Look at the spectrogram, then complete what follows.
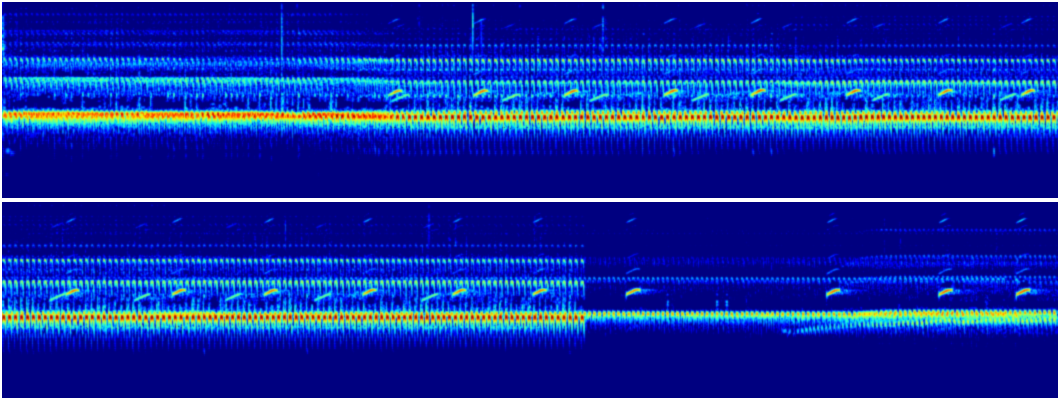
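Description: Loud chorus of frogs calling from a small mud hole. One long, steady trill close by dominates and cuts off about sixteen seconds in. Many short rising peeps repeat behind it, and a quieter trill carries on.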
